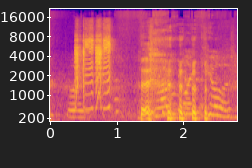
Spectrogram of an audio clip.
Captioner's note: squeaks; laughs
